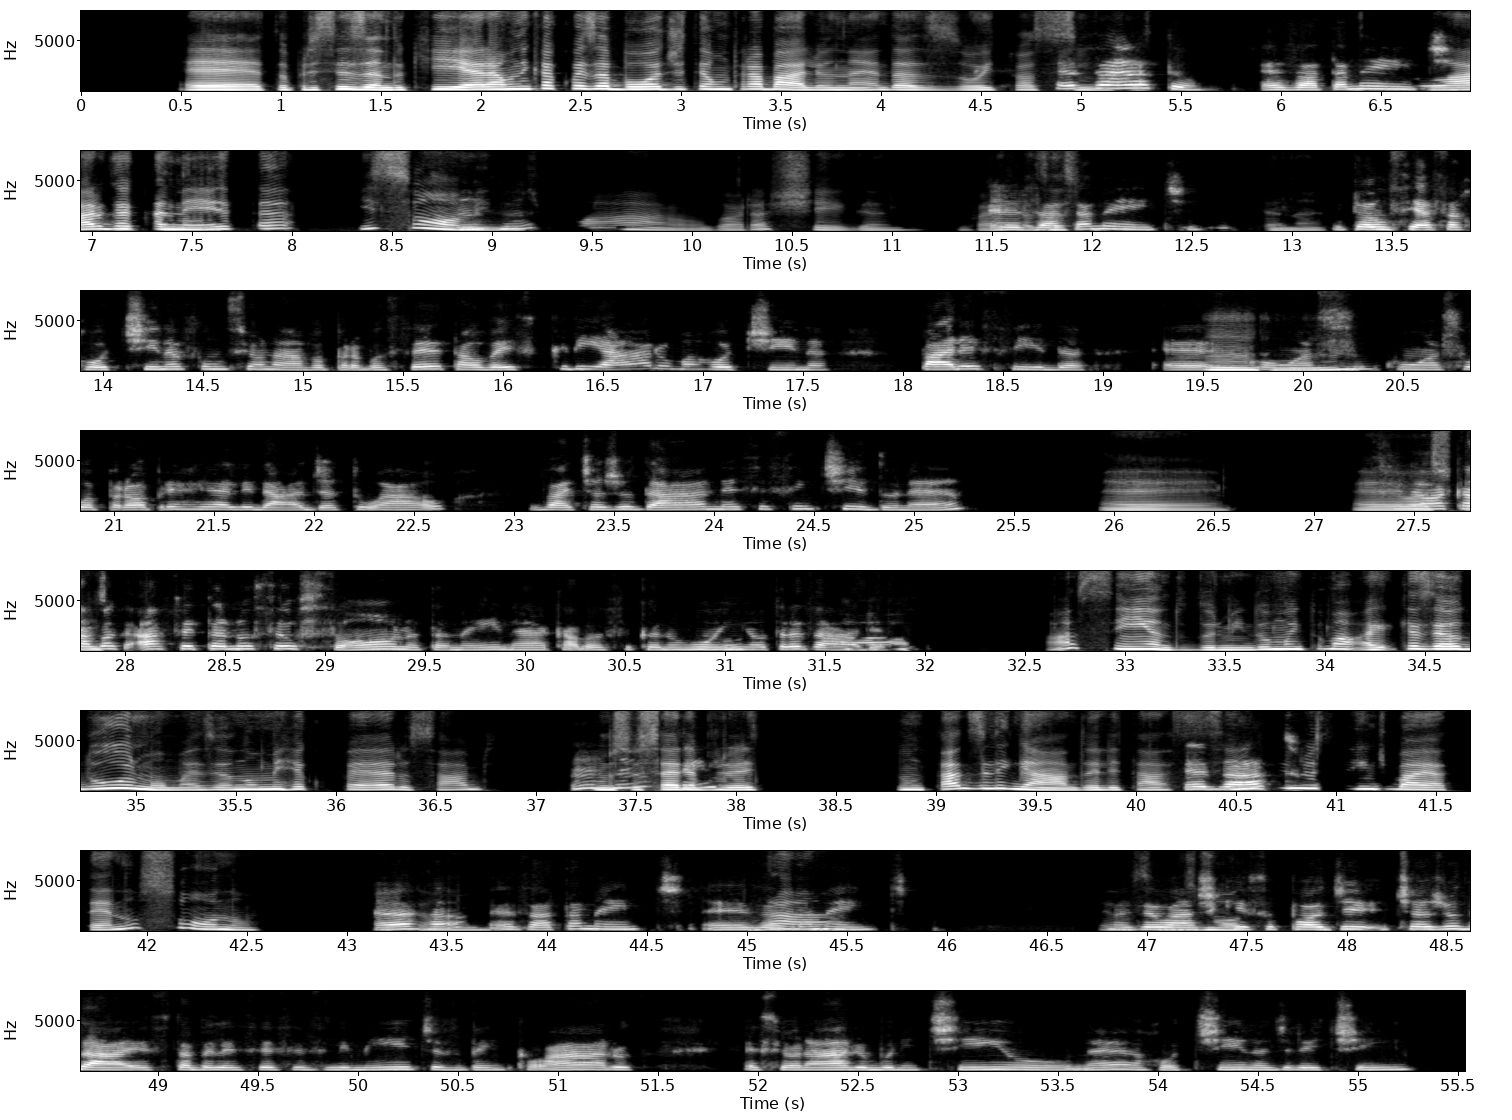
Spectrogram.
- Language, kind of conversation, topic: Portuguese, advice, Como descrever a exaustão crônica e a dificuldade de desconectar do trabalho?
- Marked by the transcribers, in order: tapping; unintelligible speech; unintelligible speech; other background noise; in English: "standby"; unintelligible speech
